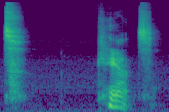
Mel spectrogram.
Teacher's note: Now, if you are not able to make that sound yet, that is no problem at all. You can go ahead and produce a regular release T.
